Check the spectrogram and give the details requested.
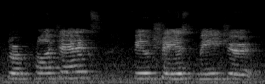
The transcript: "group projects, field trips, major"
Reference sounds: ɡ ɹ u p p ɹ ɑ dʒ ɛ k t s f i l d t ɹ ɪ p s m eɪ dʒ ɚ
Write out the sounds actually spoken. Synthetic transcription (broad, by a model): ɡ ɹ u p p ɹ ɑ dʒ ɛ k t s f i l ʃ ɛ s m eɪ dʒ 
